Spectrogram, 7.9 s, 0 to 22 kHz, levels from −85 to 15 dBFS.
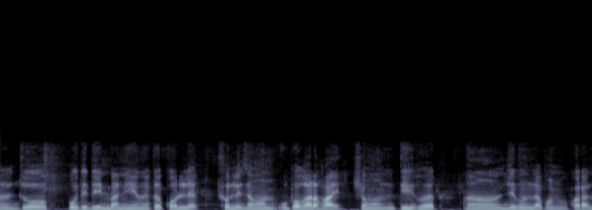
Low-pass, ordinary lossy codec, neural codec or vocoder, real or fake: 7.2 kHz; none; codec, 32 kHz, 1.9 kbps, SNAC; fake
